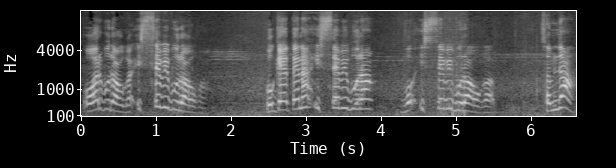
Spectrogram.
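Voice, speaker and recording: A woman's voice: high voice, lively intonation, normal speed, a bit bright, slight background noise. A woman playing a scheming pregnant woman who blackmails her employee into marrying her, bossy and taunting. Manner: bossy, taunting, switches to coaxing. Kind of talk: scripted short drama.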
